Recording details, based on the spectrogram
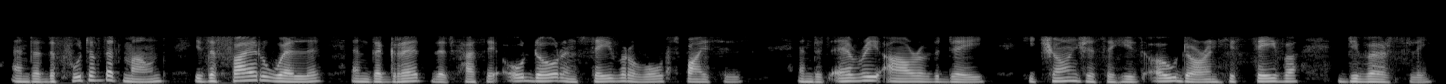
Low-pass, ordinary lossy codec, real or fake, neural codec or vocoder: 3.6 kHz; AAC, 32 kbps; real; none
